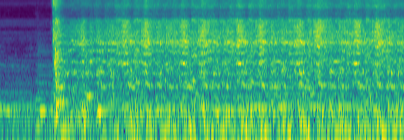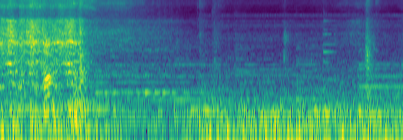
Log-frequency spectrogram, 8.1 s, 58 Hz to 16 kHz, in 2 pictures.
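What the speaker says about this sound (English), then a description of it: "I'm going to crank it over, please." A 1976 AMC Gremlin engine cranks over with a loud, even starter churn lasting about four seconds, then cuts off into quieter background with a few clicks.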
